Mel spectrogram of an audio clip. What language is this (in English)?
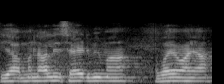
Sindhi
